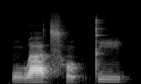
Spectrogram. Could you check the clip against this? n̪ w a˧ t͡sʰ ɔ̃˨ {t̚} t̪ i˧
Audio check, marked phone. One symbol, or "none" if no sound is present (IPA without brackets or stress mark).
k̚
